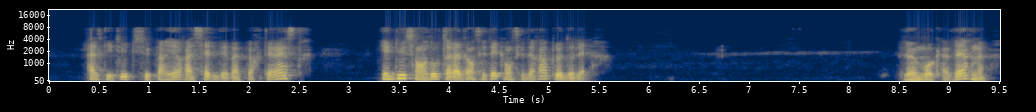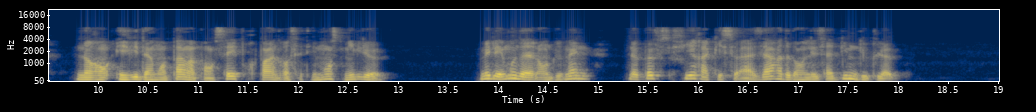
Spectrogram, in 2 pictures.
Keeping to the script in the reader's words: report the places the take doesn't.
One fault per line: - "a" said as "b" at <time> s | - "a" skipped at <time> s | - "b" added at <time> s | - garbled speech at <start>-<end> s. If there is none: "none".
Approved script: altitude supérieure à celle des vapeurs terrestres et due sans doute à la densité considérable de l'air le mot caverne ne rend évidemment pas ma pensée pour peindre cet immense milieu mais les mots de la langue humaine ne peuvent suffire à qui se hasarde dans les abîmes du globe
none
